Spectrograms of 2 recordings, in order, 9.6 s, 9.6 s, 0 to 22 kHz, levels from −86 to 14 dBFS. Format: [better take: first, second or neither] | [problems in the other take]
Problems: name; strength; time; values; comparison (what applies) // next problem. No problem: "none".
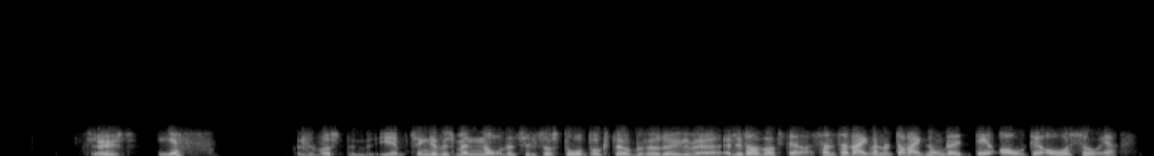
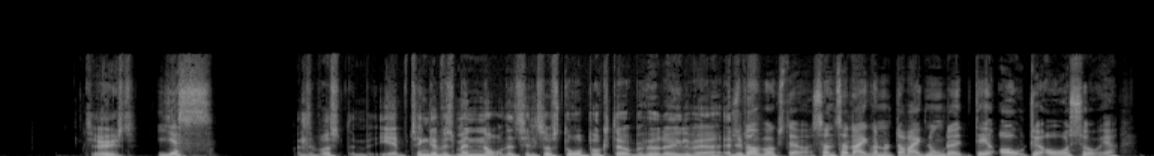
second | phone-call audio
